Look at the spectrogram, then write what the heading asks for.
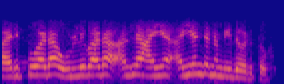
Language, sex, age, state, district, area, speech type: Malayalam, female, 45-60, Kerala, Kottayam, urban, conversation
